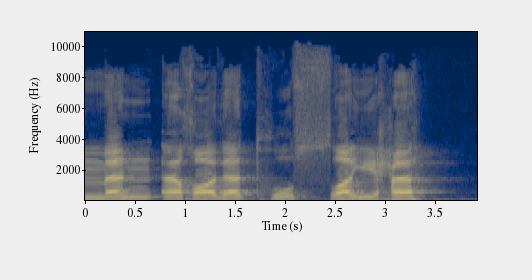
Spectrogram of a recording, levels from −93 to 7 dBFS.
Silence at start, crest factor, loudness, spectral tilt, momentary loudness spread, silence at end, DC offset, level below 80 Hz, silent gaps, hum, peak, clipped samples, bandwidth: 0 s; 16 dB; -22 LUFS; -5 dB/octave; 14 LU; 0.45 s; under 0.1%; -40 dBFS; none; none; -6 dBFS; under 0.1%; 10.5 kHz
